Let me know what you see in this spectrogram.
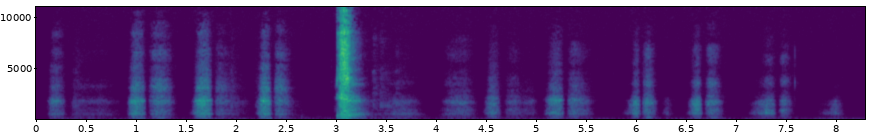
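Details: Suppressed sneezes: a rapid run of short, muffled sneezes held back at the mouth and nose, one bursting out louder.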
